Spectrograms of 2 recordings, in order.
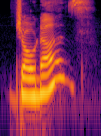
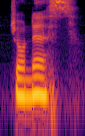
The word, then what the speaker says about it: Jonas: But it's Jonas. Jonas? Yeah. The Jonas Brothers. The Jonas brothers. Joness.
